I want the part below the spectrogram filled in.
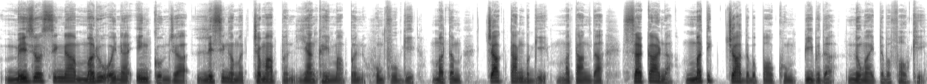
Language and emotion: Manipuri, neutral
